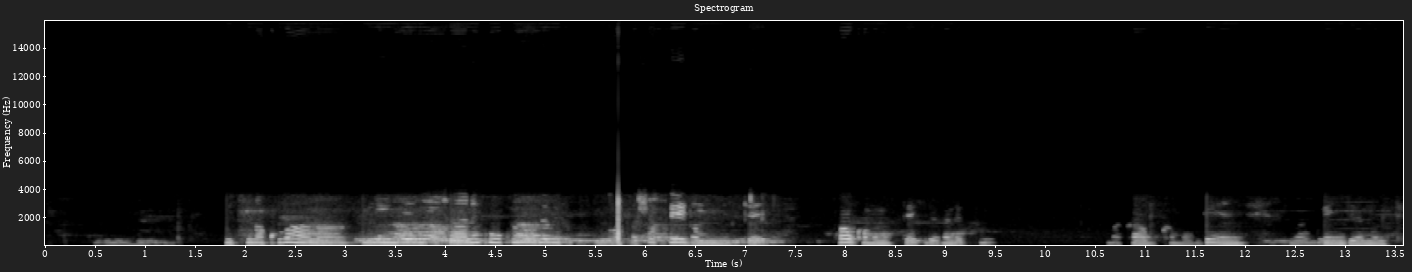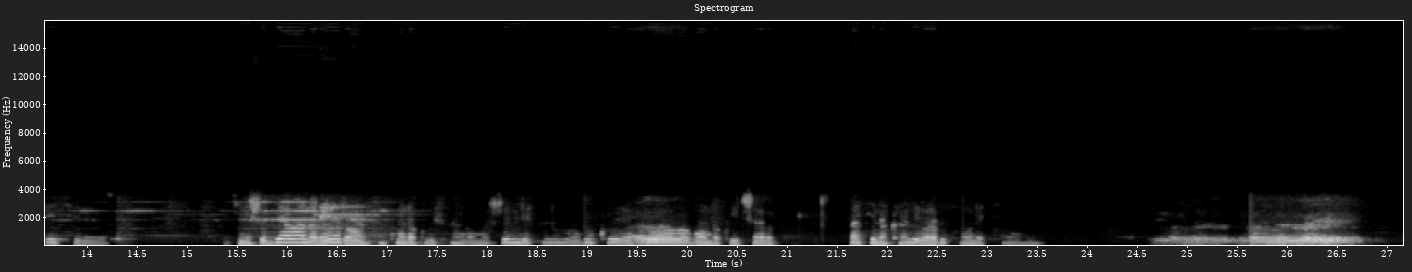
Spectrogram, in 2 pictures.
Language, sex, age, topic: Kinyarwanda, female, 25-35, education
